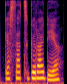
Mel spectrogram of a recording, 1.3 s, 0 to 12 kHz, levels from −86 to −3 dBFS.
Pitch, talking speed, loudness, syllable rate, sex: 220 Hz, 265 wpm, -16 LUFS, 5.8 syllables/s, female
